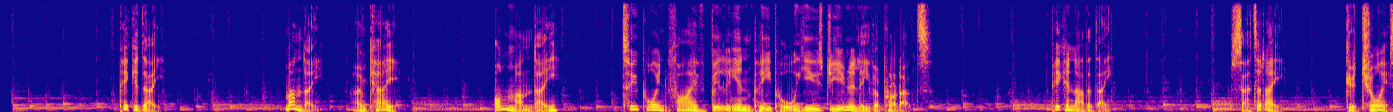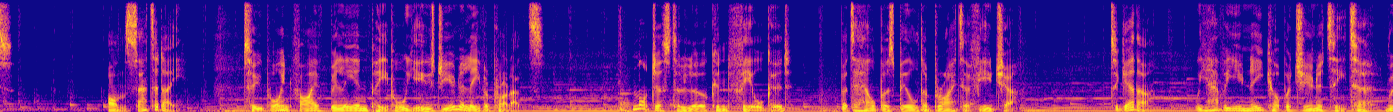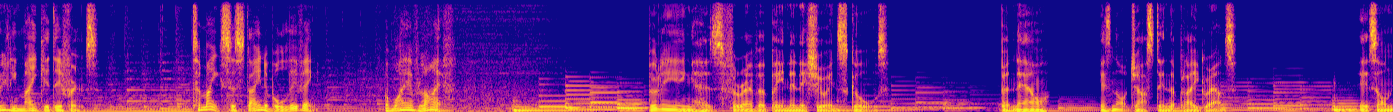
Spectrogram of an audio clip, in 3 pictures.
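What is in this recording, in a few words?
narration, Kent Accented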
